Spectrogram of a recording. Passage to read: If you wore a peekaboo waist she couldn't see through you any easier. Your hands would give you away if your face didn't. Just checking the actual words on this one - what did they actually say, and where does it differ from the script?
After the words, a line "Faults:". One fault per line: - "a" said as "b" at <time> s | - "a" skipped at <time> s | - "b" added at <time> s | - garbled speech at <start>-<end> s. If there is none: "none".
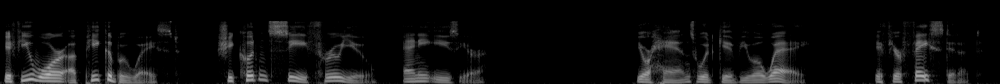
If you wore a peekaboo waist she couldn't see through you any easier. Your hands would give you away if your face didn't.
Faults:
none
